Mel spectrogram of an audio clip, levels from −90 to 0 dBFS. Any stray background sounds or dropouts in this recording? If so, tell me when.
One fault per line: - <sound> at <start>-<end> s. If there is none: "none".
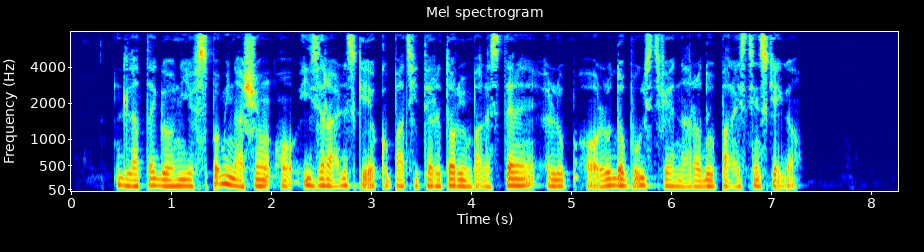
none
